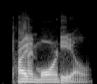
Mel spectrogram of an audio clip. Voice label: "primordial", American

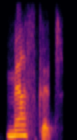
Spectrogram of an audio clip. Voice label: "mascot", Indian

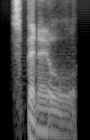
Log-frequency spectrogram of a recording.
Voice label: "spinule", British

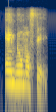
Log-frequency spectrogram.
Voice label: "endomorphy", Indian

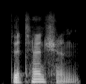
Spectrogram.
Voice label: "detention", American

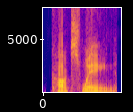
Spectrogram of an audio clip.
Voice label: "coxswain", American

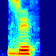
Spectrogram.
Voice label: "ziff", Indian

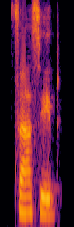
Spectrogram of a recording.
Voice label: "façade", Indian

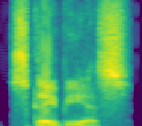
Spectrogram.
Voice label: "scabious", American

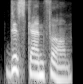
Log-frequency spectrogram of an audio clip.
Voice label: "disconfirm", Indian

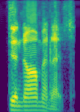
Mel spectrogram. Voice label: "denominate", American

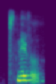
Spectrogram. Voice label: "snivel", Indian

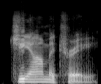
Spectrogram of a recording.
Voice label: "geometry", American

